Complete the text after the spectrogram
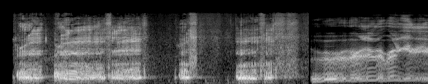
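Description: A pig gives a run of harsh, nasal grunts in quick bursts, followed by a human voice.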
